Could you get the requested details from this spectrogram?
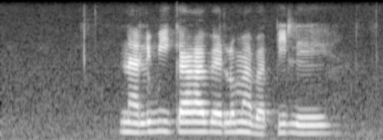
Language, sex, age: Southern Sotho, female, 22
